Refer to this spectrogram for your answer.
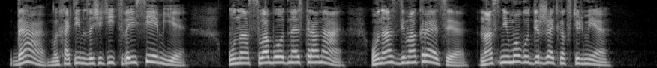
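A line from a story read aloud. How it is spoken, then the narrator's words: Shouting in chorus. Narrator (Russian): Я кричала вместе с остальными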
